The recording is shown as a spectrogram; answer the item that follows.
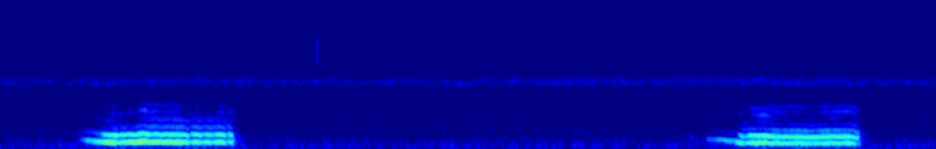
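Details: A male barn cat sleeping indoors snores: two drawn-out, droning breaths about a second long with a steady, buzzy harmonic tone, spaced roughly four seconds apart, in a quiet room with a faint steady hum.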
